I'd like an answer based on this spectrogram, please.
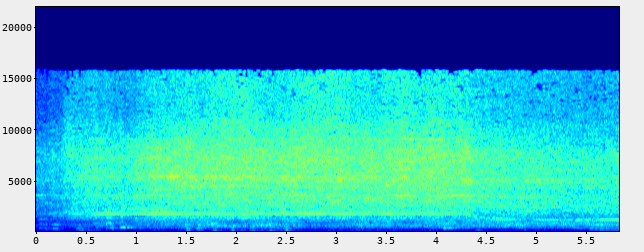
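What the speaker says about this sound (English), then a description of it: "Blow dry." A hair dryer blows steadily on a taxidermy mouse's wet fur, a loud, close, constant whooshing hiss that swells in at the start and holds without a break.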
